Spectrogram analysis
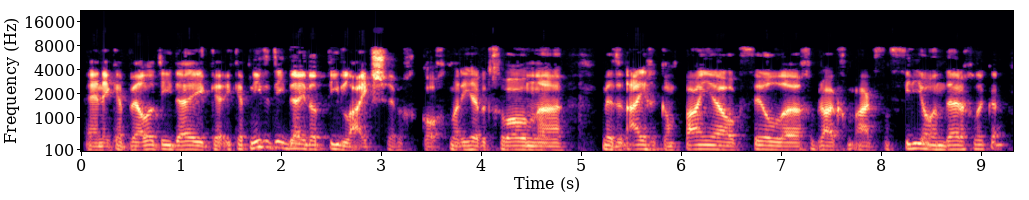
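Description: A man's voice: fairly low pitch, fairly even intonation, a little fast, vocal fry, dull audio. A man hosting a casual radio interview, asking questions and often repeating words as he talks. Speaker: radio host.

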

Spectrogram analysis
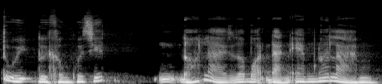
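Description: A shifty middle-aged gangster woman, as a male reader puts her on, her voice dark and husky. She stammers and wheedles, sly but easily scared. An audiobook character voice, pitched above the reader's own. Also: expressive, measured pace, dull audio. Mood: frightened. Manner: stammering, pleading.

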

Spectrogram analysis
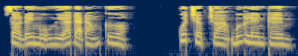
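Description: Female storybook narrator, steady and even, dry close recording. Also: lowish voice, moderate pace, slightly rough, dry recording.

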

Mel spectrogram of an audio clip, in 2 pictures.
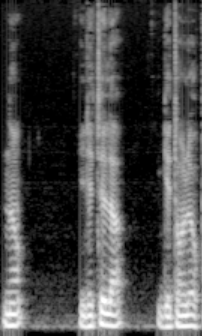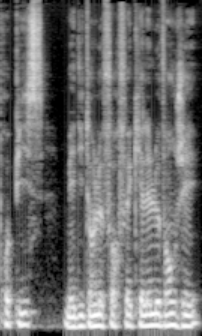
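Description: A man's voice: mid-range voice, level tone, moderate pace, mellow. A man reading a novel aloud in the first person, with dramatic, emotional delivery. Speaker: audiobook reader.

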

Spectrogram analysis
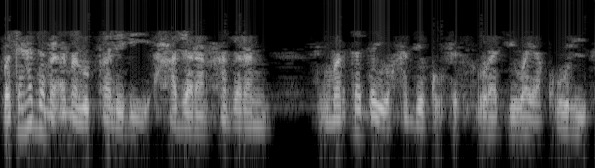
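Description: Deep husky male radio storyteller. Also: expressive, narrow, tinny audio. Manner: measured, literary storytelling. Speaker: narrator. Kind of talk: scripted radio story narration.

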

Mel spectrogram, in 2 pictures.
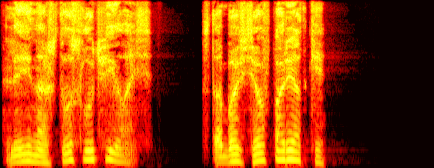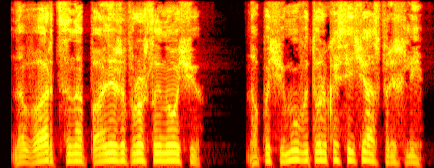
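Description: Мужчина изображает старую травницу. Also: male voice, medium pitch, moderate pace, a little mellow, breathy edge, no echo, clean studio sound, big-room sound, voice pushed up, natural voice. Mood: worried. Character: old woman herbalist, fussing and caring. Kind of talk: audiobook character voice.

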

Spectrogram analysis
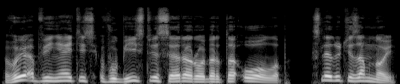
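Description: A man's voice: a little high, lively intonation, moderate pace, a little mellow, dry recording, clean studio sound, natural voice. A man playing an officer who curtly and officially arrests a suspect. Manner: curt, official.

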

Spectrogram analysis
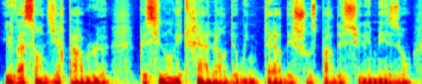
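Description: A man reading an audiobook, voicing an eager, bold young swordsman with a lively delivery. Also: deep voice, brisk, husky.

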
